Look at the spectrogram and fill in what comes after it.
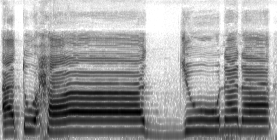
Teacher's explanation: اب اس کے پڑھنے کا صحیح طریقہ آپ نے سن لیا، اتحاجوننا، کہ ہا پر مد ہے، کھینچنا ہے، اور پھر جیم پر تشدید کی وجہ سے تھوڑی سختی کے ساتھ پڑھنا ہے۔ یہ ہے اس کے صحیح پڑھنے کا طریقہ، اور اس کو ہجا کر لیتے ہیں۔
